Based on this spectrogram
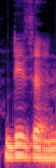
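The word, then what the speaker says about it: design: লাগে দুই নম্বর আছে ডিজাইন রিজাইন মানে নকশা যে এতে জি আছে জি উচ্চারণ করিব না লাগে ঠিক এনে ইয়াতে এইচ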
